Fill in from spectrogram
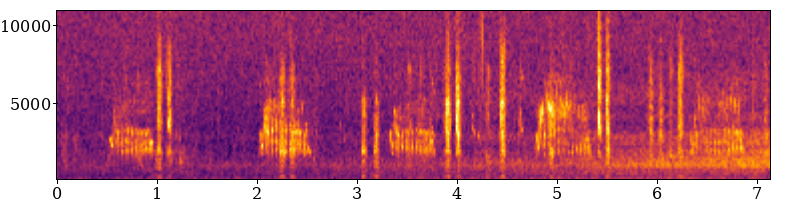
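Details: Young Eurasian spoonbill begging for food at Bislicher Insel on 12 September 2021, mid-afternoon: hoarse, buzzy wheezing calls in bursts roughly a second long, repeated irregularly, with short sharp clicks between them.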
